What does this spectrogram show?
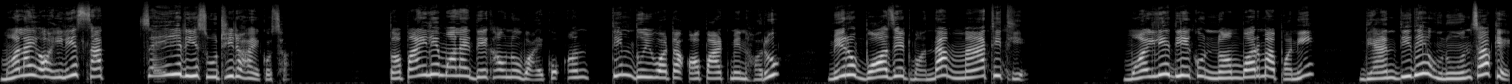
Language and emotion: Nepali, angry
